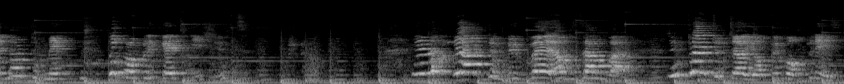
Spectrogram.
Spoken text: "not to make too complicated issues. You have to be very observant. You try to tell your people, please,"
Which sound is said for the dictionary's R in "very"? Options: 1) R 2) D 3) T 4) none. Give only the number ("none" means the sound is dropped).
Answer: 4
